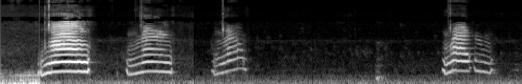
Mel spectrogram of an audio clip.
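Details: Kittens at Reebonz Cattery meowing: four clear harmonic meows, each rising then falling slightly, spaced about two seconds apart, with a brief low thump at the start and quiet room background between calls.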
